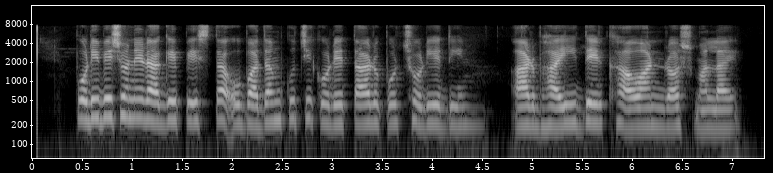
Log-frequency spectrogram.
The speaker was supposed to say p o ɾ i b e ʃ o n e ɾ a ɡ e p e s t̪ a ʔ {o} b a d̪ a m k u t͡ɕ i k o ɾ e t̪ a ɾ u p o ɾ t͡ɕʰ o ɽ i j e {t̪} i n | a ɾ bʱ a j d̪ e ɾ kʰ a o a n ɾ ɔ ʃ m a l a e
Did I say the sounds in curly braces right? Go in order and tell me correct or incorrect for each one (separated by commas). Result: correct, incorrect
